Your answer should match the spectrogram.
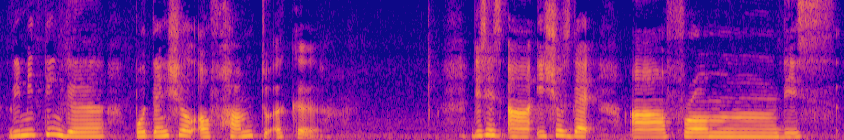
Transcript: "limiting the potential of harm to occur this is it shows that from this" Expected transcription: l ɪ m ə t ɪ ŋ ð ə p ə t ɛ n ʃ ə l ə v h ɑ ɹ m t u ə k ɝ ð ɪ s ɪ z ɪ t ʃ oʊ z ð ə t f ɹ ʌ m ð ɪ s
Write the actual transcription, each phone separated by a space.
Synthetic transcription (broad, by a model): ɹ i m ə t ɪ ŋ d ə p ə t ɛ n ʃ ə l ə f h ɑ m t u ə k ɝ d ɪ s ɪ s ɪ t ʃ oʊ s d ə t f ɹ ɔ m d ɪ s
